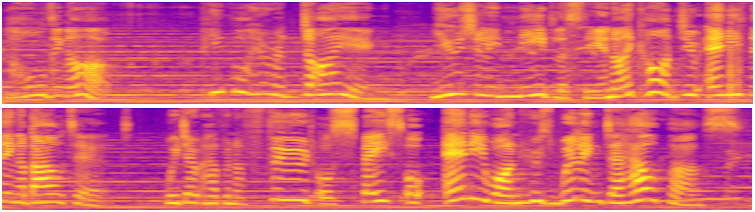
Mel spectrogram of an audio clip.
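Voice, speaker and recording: An actress playing a weary, blunt healer who tends refugees, with dry exasperation, in a dramatic video game. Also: female voice, high-pitched, expressive, unhurried, a bit bright, faint music behind. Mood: exasperated, upset. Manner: exasperated, dry, plain-spoken.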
